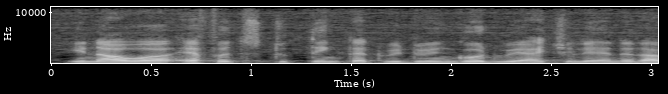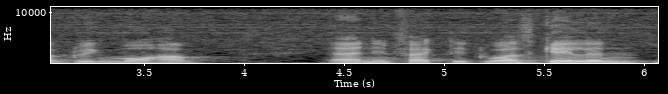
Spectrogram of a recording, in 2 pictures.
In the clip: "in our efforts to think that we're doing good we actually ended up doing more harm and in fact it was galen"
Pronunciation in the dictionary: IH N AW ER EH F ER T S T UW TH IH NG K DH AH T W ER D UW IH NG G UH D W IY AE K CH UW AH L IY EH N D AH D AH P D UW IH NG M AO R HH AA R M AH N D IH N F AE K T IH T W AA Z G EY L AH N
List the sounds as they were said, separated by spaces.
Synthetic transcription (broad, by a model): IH N AW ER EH F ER T S T UW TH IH NG K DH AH T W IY D UW IH NG G UH D W IY AE K CH UW AH L IY EH N D AH D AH P D UW IH NG M AO HH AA M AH N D IH N F AE K T IH T W AA Z G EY L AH N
